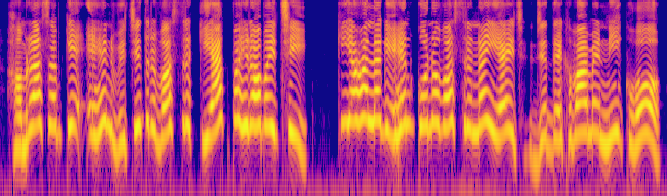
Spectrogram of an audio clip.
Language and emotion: Maithili, angry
